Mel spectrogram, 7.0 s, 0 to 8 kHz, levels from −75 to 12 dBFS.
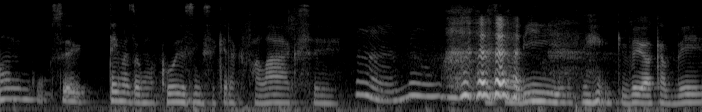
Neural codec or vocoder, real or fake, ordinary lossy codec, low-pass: none; real; none; 7.2 kHz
